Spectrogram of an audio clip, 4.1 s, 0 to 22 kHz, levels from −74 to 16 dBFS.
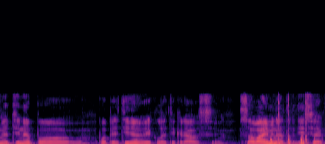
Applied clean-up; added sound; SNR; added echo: none; none; none; none.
